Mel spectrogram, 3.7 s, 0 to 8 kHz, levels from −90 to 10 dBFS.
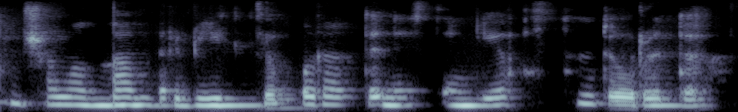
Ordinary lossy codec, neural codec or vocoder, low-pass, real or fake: none; codec, 16 kHz, 2 kbps, X-Codec, HuBERT features, trained on balanced general audio; none; fake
